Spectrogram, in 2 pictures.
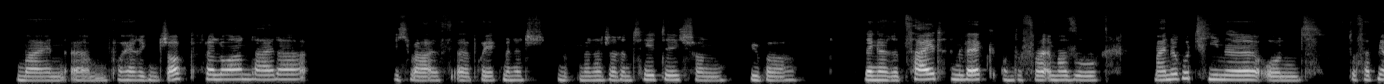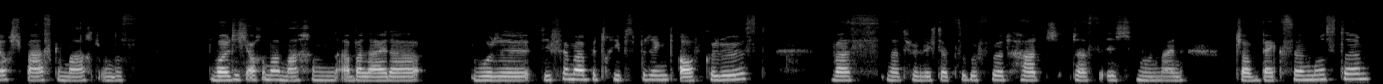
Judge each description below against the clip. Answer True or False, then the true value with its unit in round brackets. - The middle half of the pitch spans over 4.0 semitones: False (2.4 semitones)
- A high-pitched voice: True (200 Hz)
